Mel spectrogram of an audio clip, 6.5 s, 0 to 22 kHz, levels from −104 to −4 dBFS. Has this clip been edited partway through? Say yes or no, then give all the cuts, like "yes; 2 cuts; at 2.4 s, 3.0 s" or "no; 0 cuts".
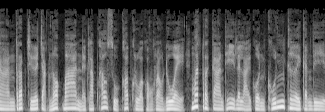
yes; 1 cut; at 3.8 s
